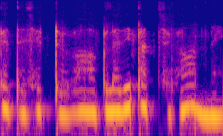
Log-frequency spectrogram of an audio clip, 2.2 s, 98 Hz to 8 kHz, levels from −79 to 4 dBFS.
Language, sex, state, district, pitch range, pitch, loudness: Telugu, female, Andhra Pradesh, Krishna, 205-235 Hz, 220 Hz, -18 LUFS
